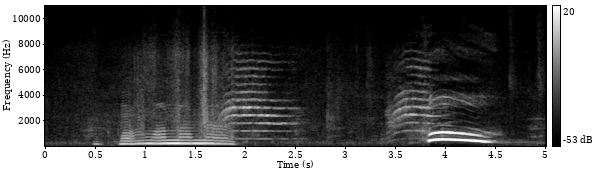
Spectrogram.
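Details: Domestic cat giving two meows: a long flat nasal wail lasting about a second, then after a pause a shorter, louder meow that rises and falls; people talk before and after in Kannada.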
